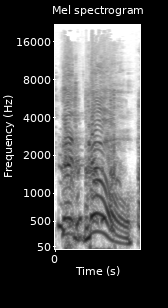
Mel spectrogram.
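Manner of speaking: incredulous rant at a coworker's dumb idea; exasperated outburst. Real, not acted.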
